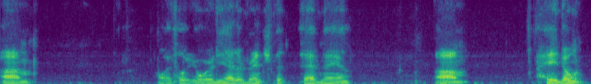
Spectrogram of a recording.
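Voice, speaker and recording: A man's voice: medium pitch, little pitch movement, very slow, creaky, long pauses, a little hiss or hum, poor audio. A man with a Tasmanian Australian accent hosts a casual live chat in a laid-back, colloquial, hesitant way, with lots of ums. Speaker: livestream host.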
